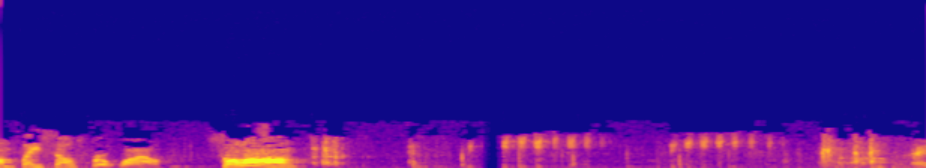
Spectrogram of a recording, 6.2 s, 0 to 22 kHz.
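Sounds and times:
speech: 0:00.0 - 0:02.3
goat bleating: 0:03.1 - 0:05.4.

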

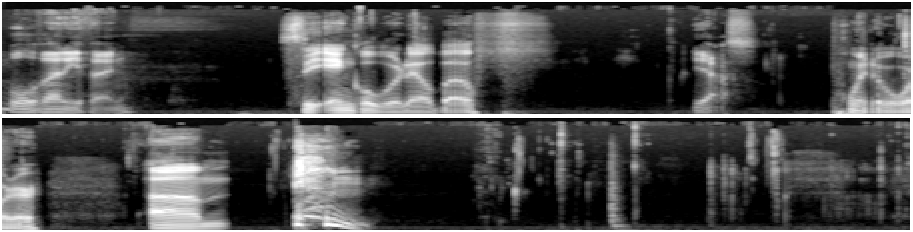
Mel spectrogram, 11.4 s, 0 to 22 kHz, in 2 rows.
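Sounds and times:
speech: 0:00.0 - 0:00.9, 0:01.8 - 0:03.3, 0:04.3 - 0:08.0
person coughing: 0:07.5 - 0:08.1
small mouth noises: 0:08.6 - 0:11.3.

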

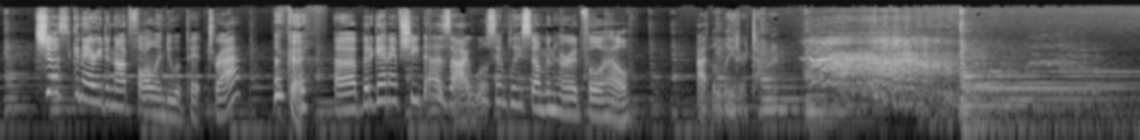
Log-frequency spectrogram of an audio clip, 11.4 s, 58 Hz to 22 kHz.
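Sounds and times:
speech: 0:00.4 - 0:06.4, 0:07.0 - 0:08.6
horse neighing in a long wavering whinny: 0:08.0 - 0:11.0.

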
